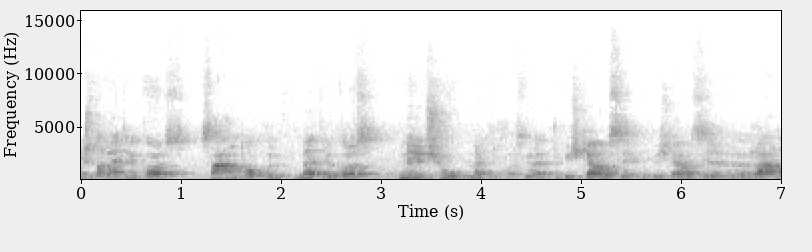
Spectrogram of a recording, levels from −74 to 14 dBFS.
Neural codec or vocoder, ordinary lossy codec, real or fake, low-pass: none; MP3, 64 kbps; real; 14.4 kHz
